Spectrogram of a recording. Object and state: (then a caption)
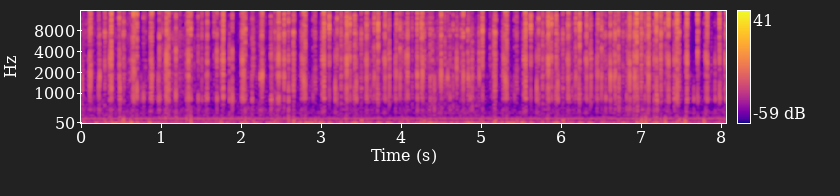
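Plastic game controller buttons. Fingertips rapidly tap the buttons of a white and black hollow plastic PS5-style gamepad. A fast, continuous stream of short, dry plastic clicks plays over a steady low hum, and each click dies away almost instantly.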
